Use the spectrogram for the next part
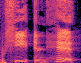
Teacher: he and hit sound the same, except for the length.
